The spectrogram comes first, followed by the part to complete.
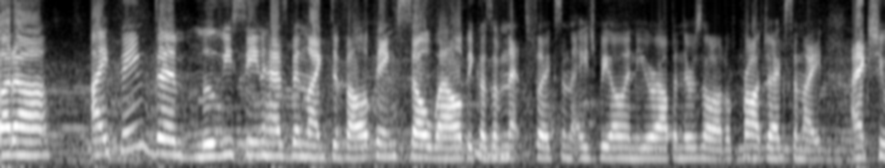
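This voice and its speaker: A woman with a slight Polish accent speaks with ordinary pitch variation over noticeable background noise. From Poland. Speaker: actress. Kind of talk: red carpet interview.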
